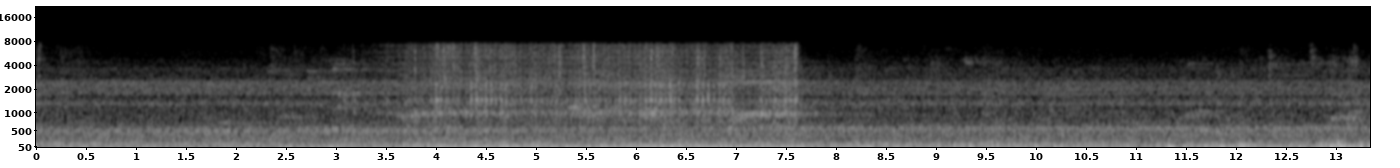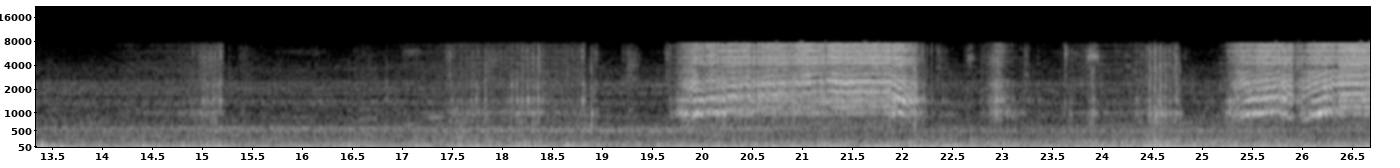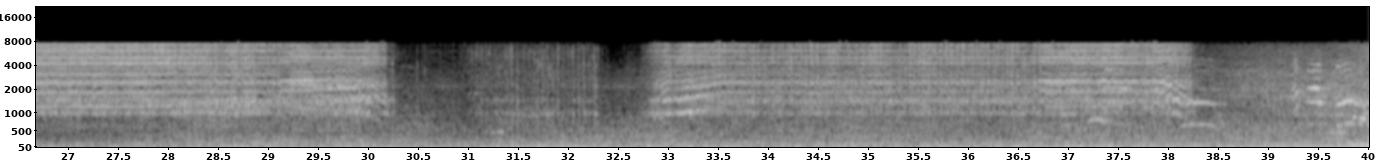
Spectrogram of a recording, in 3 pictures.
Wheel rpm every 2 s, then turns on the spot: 0, 0, 10, 10, 0, 0, 0, 10, 0, 10, 130, 40, 10, 140, 160, 30, 70, 160, 160, 30.
4-8 30-32 38-40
